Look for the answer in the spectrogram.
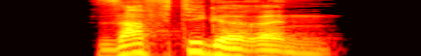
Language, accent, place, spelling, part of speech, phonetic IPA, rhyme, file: German, Germany, Berlin, saftigeren, adjective, [ˈzaftɪɡəʁən], -aftɪɡəʁən, De-saftigeren.ogg
- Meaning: inflection of saftig: 1. strong genitive masculine/neuter singular comparative degree 2. weak/mixed genitive/dative all-gender singular comparative degree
